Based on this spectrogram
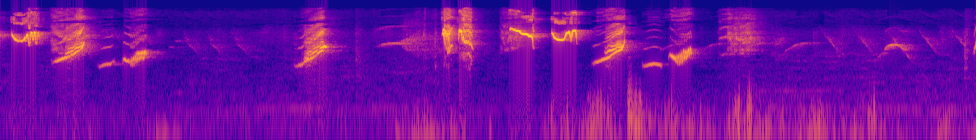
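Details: Oriental magpie-robin (kacer) in top form, sung to lure wild birds: scattered sharp chirps and whistled slurs with gaps, over thumping low-pitched knocks and background noise.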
